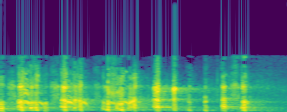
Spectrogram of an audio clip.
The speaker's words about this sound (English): So Hazrat sat on the pulpit and he said, Bhai, it seems that everyone in this masjid is suffering from cough. Kya? Bichare sab bimar hai, kya? All of them are mareez.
